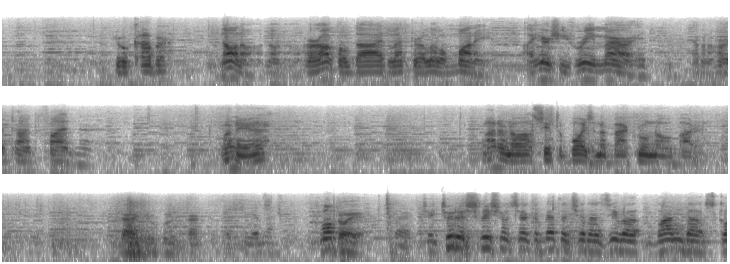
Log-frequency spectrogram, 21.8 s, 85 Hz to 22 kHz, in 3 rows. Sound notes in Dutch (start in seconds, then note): 15.5 gepraat; 18.7 spreekt pools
